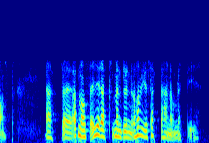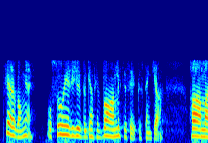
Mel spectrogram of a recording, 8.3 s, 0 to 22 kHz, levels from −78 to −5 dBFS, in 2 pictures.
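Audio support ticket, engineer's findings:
GSM full-rate codec artefacts throughout. Buzzy, gravelly roughness, plainly audible. Spectrogram: hard ceiling near 3.8 kHz, nothing above; harmonics smeared by coarse pulse-train excitation. Consistent with a 13 kbps vocal-tract model on a telephony leg.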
